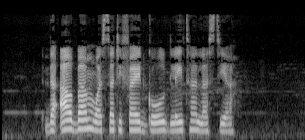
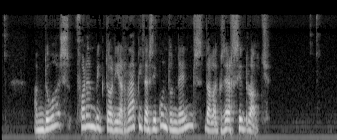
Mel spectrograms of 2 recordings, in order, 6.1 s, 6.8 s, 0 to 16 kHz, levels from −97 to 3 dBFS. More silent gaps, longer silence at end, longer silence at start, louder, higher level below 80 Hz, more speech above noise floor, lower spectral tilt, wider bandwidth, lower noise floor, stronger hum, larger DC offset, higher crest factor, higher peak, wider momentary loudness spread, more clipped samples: neither; about the same, 1.45 s vs 1.4 s; first, 0.9 s vs 0.7 s; about the same, -21 LUFS vs -22 LUFS; second, -60 dBFS vs -54 dBFS; first, 45 dB vs 36 dB; second, -4 dB/octave vs -6 dB/octave; about the same, 11.5 kHz vs 11.5 kHz; first, -67 dBFS vs -58 dBFS; neither; neither; first, 22 dB vs 16 dB; first, 0 dBFS vs -8 dBFS; first, 13 LU vs 7 LU; neither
